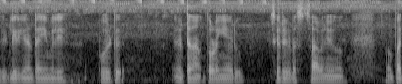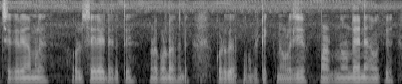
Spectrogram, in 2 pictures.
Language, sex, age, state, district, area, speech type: Malayalam, male, 18-30, Kerala, Palakkad, urban, spontaneous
